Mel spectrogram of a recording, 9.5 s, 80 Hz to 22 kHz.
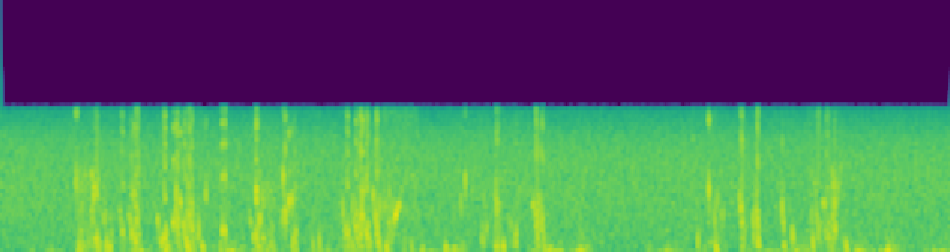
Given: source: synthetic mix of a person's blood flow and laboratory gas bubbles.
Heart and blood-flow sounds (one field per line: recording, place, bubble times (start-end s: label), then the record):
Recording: Doppler ultrasound of blood flow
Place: precordium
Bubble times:
0.74-1.44 s: bubbles
1.54-2.10 s: bubbles
2.17-2.29 s: bubbles
2.46-3.00 s: bubbles
3.09-3.24 s: bubbles
3.35-4.18 s: bubbles
4.42-4.51 s: bubbles
4.57-4.69 s: bubbles
4.77-4.89 s: bubbles
4.92-5.23 s: bubbles
5.29-5.49 s: bubbles
6.89-7.28 s: bubbles
7.38-7.64 s: bubbles
7.79-8.00 s: bubbles
8.08-8.51 s: bubbles
From the record:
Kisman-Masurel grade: 333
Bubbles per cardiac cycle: rolling drumbeat, 9 or more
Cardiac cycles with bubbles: 50 to 99%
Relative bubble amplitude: loud (0.450 to 0.775)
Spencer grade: 3 (all of the cardiac periods contain showers or single bubble signals, but not dominating or overriding the cardiac motion signals)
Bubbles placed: anywhere in the cardiac cycle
